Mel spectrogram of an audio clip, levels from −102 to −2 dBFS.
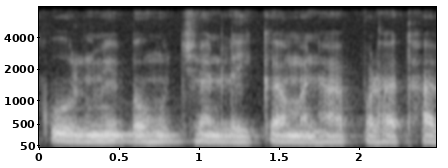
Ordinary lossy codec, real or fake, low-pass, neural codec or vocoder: none; real; 7.2 kHz; none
